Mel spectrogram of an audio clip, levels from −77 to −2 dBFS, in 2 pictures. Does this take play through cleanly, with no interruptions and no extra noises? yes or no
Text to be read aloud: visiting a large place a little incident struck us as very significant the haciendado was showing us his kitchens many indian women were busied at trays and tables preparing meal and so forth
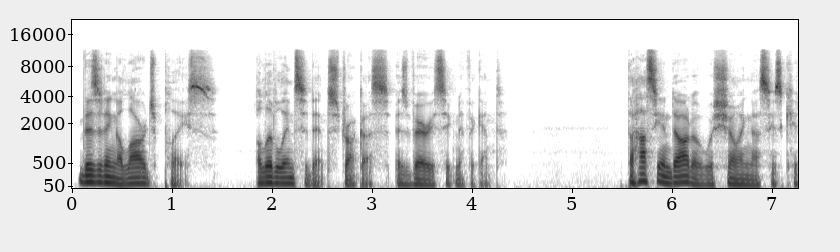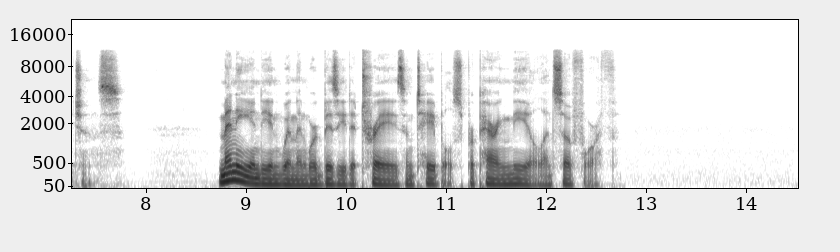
yes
